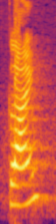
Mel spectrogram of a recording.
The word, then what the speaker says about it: climb: Number 1 is lamb, comb, climb, crumb, thumb. When we say these words, we don't pronounce B because B is a silent word.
